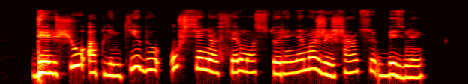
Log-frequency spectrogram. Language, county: Lithuanian, Vilnius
